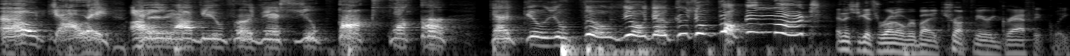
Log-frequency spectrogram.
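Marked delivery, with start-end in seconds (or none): 0.0-8.2 shrill, creaky, rough scream pitched way up, rising. Acting out a comic character's lines while retelling the story: screaming in character. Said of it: "while I was screaming all of that".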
